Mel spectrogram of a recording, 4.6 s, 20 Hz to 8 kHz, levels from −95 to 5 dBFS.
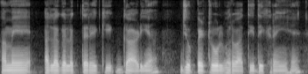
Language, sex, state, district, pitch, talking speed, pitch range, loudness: Hindi, male, Gujarat, Valsad, 95 Hz, 155 wpm, 90-95 Hz, -20 LUFS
